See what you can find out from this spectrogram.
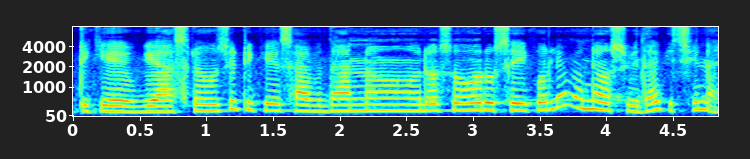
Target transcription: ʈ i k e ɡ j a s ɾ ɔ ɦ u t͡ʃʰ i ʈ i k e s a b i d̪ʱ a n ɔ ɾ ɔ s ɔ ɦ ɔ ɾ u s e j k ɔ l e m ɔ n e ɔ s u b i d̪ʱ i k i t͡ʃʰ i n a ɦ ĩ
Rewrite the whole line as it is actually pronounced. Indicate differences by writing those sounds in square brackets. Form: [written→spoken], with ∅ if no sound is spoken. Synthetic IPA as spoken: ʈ i k e ɡ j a s ɾ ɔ ɦ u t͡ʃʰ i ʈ i k e s a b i d̪ʱ a n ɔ ɾ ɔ s ɔ ɦ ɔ ɾ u s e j k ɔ l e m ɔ n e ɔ s u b i d̪ʱ [i→a] k i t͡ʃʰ i n a ɦ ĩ

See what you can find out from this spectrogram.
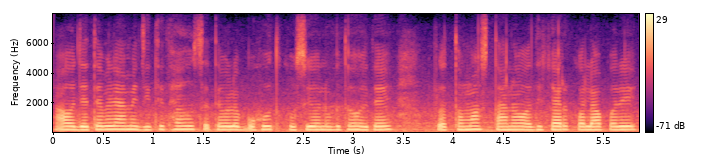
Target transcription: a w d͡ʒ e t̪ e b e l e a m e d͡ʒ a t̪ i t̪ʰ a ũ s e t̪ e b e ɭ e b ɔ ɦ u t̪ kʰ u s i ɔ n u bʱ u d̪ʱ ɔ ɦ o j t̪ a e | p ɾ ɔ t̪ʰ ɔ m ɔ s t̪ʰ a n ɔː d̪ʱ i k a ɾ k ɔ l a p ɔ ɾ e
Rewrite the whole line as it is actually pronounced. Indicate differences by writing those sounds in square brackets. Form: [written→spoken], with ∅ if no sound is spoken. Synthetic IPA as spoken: a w d͡ʒ e t̪ e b e [l→ɭ] e a m e d͡ʒ [a→i] t̪ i t̪ʰ a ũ s e t̪ e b e ɭ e b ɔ ɦ u t̪ kʰ u s i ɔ n u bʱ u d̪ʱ ɔ ɦ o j t̪ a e | p ɾ ɔ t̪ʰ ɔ m ɔ s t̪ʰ a n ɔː d̪ʱ i k a ɾ k ɔ l a p ɔ ɾ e

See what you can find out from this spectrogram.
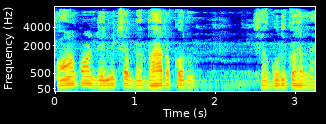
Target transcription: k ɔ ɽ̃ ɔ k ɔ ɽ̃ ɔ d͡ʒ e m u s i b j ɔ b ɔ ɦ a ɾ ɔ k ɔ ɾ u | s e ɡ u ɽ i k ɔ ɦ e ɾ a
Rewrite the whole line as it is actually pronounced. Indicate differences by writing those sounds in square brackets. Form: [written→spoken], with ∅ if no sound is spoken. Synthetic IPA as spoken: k ɔ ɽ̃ ɔ k ɔ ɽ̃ ɔ d͡ʒ e [m→n] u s [i→e] b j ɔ b ɔ ɦ a ɾ ɔ k ɔ ɾ u | s e ɡ u ɽ i k ɔ ɦ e [ɾ→l] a

